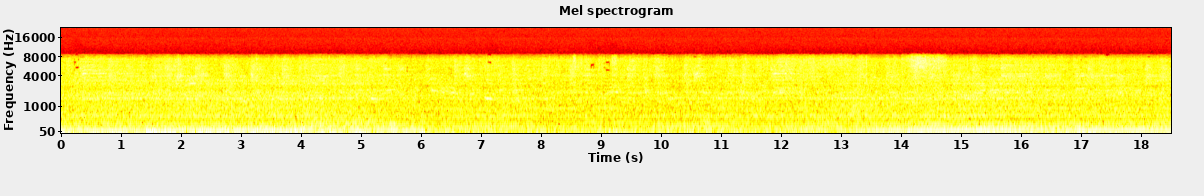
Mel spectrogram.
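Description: Tyres roll over a rough road.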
